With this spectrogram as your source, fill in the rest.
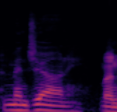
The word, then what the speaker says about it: Mangione: I always say it's like Joni Mitchell. Mangione Mitchell. So you don't want the Gioni, you just want Joni. If you want to say it and sound like you're saying it right.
